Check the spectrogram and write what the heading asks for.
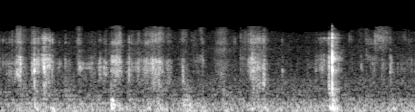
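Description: Faint handling sounds: light scraping and rustling, with one sharp click a little over three seconds in.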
